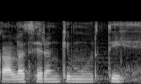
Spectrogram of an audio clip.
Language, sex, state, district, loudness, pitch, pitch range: Chhattisgarhi, male, Chhattisgarh, Rajnandgaon, -18 LUFS, 130 Hz, 125-130 Hz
